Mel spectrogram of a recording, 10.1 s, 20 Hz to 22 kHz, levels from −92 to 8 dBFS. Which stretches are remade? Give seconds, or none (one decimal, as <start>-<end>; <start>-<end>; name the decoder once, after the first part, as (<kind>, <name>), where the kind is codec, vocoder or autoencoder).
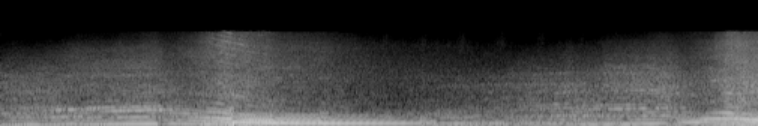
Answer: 0.0-2.8 (codec, DAC); 6.5-7.1; 8.4-10.1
